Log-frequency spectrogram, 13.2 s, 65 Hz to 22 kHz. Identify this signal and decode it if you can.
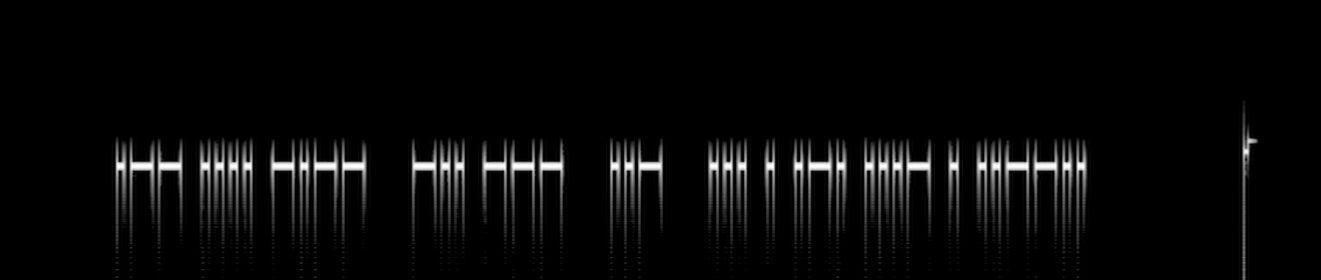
Morse code, heard as a keyed tone, about 17 wpm, 700 Hz. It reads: WHY DO U SERVE?
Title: Sentences from Top 400 Words and Abbreviations 17wpm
